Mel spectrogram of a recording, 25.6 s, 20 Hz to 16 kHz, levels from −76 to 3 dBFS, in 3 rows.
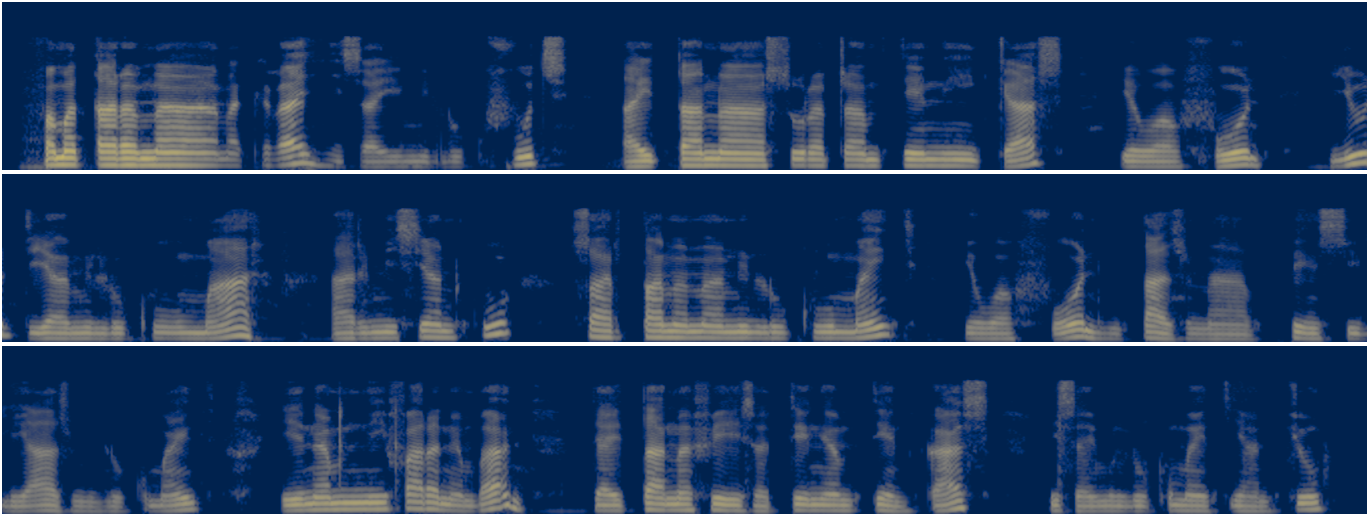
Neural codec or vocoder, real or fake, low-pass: codec, 16 kHz, 6 kbps, DAC; fake; 7.2 kHz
